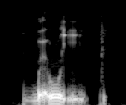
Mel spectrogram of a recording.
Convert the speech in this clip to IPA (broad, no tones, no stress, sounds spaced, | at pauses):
ɓ ə̰ w ḭ p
